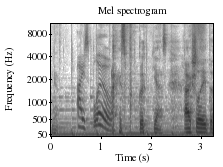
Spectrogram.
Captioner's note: laughs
